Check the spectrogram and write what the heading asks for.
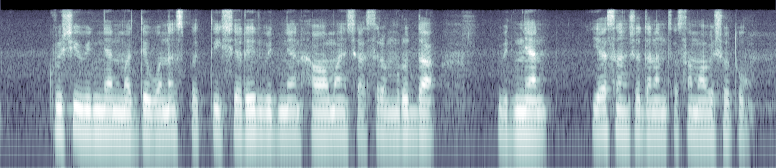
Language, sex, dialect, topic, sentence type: Marathi, male, Northern Konkan, agriculture, statement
